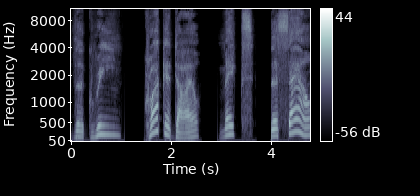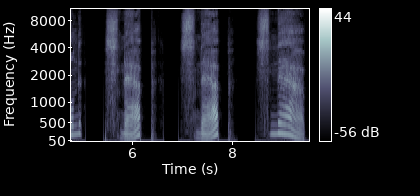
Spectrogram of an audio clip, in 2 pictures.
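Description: A woman reading a picture book aloud for young children in a deliberate, sing-song way, in short separated phrases. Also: lowish voice, very animated, no echo, clean studio sound. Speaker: children's story reader.

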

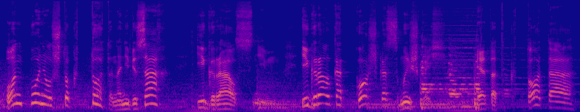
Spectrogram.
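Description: A man narrating a radio play with intense, expressive storytelling. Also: a little high, slow, over music.

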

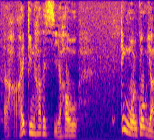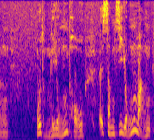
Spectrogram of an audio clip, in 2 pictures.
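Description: A man's voice: medium pitch, big pitch swings, unhurried, mellow. A man acting a scholarly middle-aged imperial envoy and placating husband in a Cantonese radio drama, with a Hong Kong accent, sighing and hesitant. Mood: awkward, persuading. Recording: hissy radio drama rebroadcast.

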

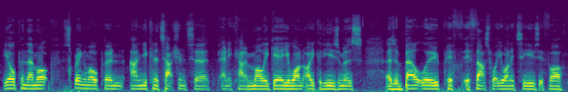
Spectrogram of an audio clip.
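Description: A man's voice: lowish voice, flat delivery, a little fast, few pauses, a little mellow. A man, casually reviewing survival gear outdoors on a hillside, hesitant with many ums and restarts.

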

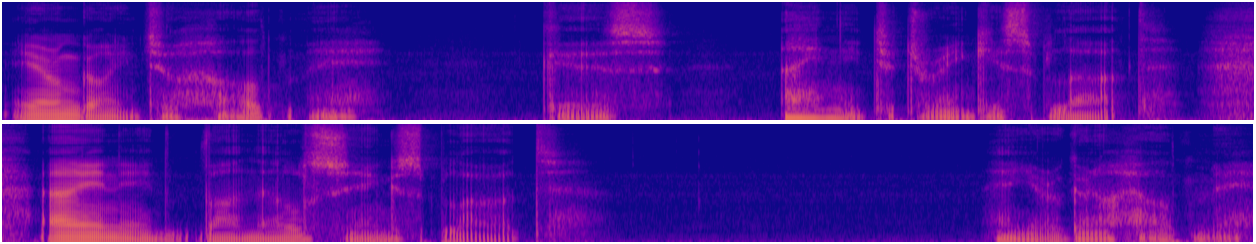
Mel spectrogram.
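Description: A man with an Italian accent playing a mean, sadistic vampire master in an improvised ASMR roleplay, husky and breathy with a menacing, theatrical manner that drifts into whispers. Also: low voice, very animated, heavily acted. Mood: coldly menacing. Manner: slow, menacing, theatrical, chuckling.

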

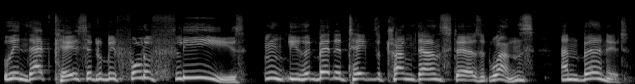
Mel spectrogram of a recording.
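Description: A man reading a storybook aloud, voicing a bold, teasing young woman in a high, lilting voice. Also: expressive, measured pace.

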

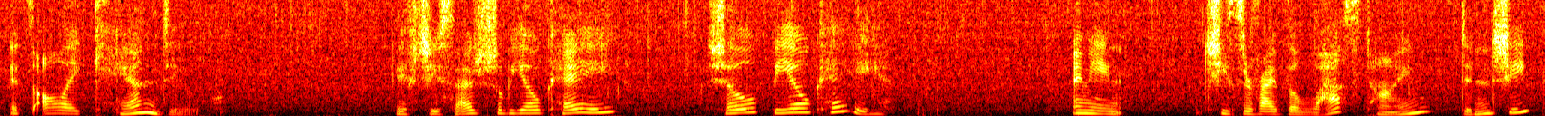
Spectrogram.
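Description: Brash, loyal female thrall, acted by a woman, cocky and casual, lively higher voice, unhurried, audio roleplay. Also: slight background noise, poor audio. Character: scrappy, brash, loyal young female vampire's servant.

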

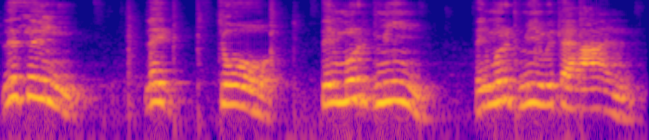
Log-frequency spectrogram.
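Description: A South African man in his twenties making a casual, slangy prank phone call, animated, exasperated and pleading, with swearing. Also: high-pitched, takes it slowly. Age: 20s. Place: small bare bedroom indoors. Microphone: camera a short distance away. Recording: roomy echo, distant from mic.

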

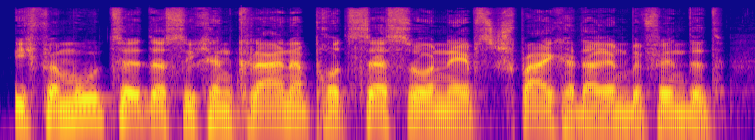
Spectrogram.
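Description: Man playing a precise, low-voiced technical expert. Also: a bit bright, no echo, clean studio sound, lightly acted. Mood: matter-of-fact. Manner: measured, factual. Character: precise, matter-of-fact male technical expert.

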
